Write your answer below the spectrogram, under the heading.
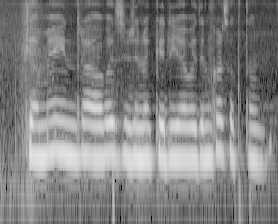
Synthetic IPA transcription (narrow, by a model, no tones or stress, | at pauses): kjaːmɛ̃ɪ̃nd̪ɾaːʋasjoːd͡ʒnakelieaːʋed͡ʒənkɐɾsɐkt̪aɦũː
